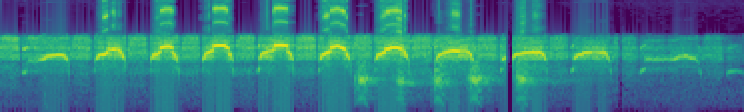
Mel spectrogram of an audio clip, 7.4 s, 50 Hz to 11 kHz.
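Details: Black stork arranging twigs and moss in its nest on 22 April 2009, calling to its mate: loud, arched whistled notes repeated about twice a second, several with sharp clicky overtones, the series fading and lowering toward the end.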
